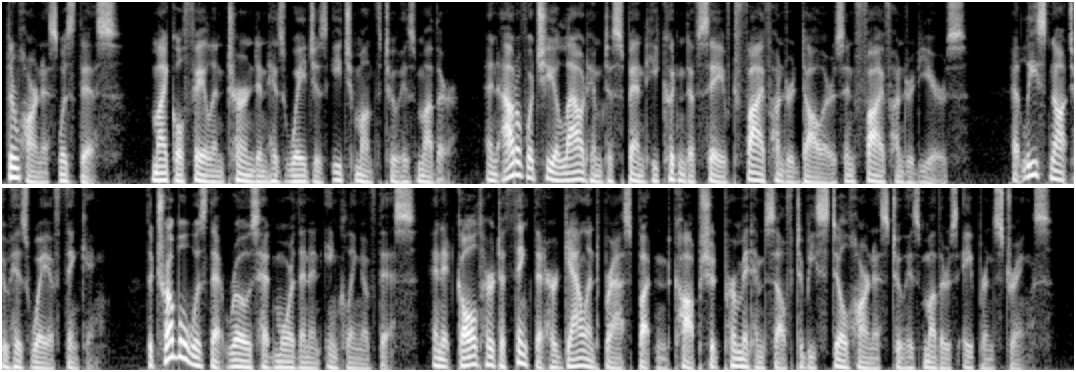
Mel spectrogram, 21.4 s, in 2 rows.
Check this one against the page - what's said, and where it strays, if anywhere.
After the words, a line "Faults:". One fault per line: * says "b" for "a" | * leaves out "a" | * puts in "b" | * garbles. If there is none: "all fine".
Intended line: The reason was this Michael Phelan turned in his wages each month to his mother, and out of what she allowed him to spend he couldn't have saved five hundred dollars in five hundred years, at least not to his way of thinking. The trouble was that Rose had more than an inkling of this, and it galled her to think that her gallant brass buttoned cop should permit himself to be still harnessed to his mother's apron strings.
The harnessed was this Michael Phelan turned in his wages each month to his mother, and out of what she allowed him to spend he couldn't have saved five hundred dollars in five hundred years, at least not to his way of thinking. The trouble was that Rose had more than an inkling of this, and it galled her to think that her gallant brass buttoned cop should permit himself to be still harnessed to his mother's apron strings.
Faults:
* says "harnessed" for "reason"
